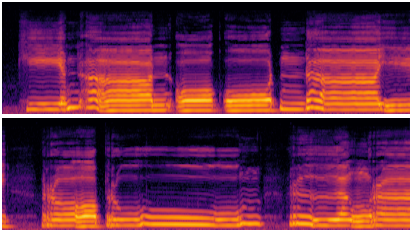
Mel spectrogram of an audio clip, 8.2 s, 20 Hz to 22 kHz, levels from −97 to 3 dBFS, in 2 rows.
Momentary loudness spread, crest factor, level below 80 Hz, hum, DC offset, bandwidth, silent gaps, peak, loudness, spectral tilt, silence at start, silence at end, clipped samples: 9 LU; 14 dB; -56 dBFS; none; under 0.1%; 9.2 kHz; none; -4 dBFS; -18 LUFS; -7.5 dB/octave; 0.25 s; 0 s; under 0.1%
